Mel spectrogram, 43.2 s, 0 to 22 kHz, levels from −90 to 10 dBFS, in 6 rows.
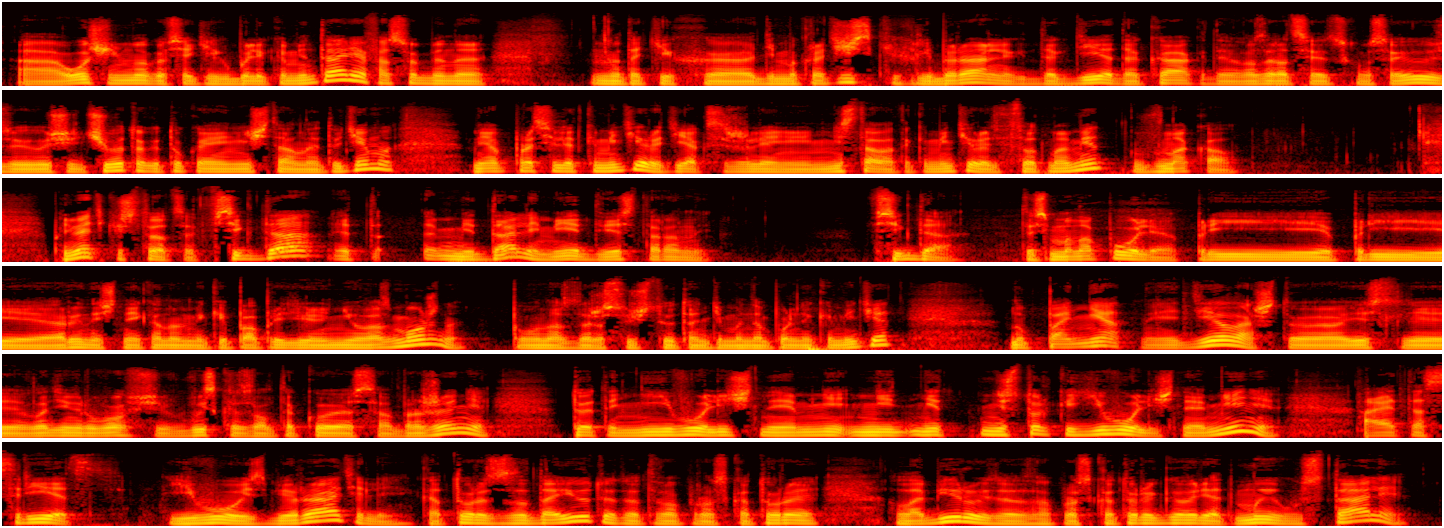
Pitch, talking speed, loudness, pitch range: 95 Hz, 150 wpm, -27 LUFS, 85-105 Hz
